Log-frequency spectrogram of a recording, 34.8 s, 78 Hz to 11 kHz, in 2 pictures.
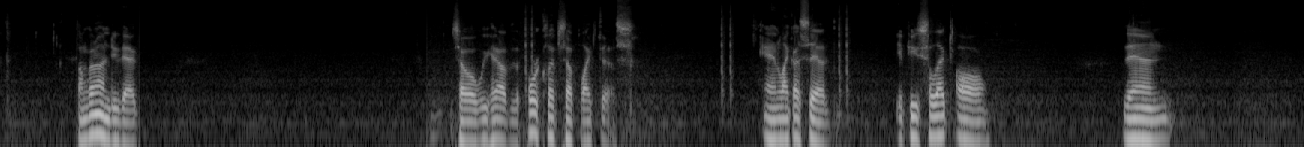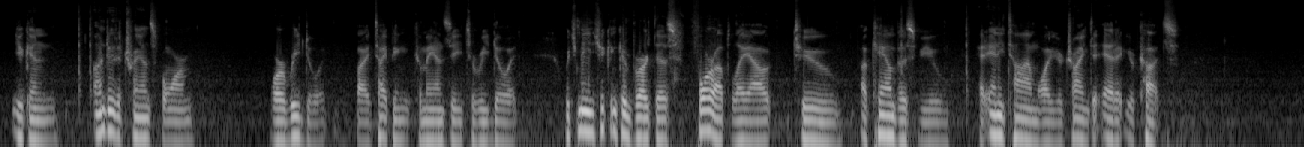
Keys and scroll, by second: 2.2 super+z, 13.5 super+a, 22.0 super+z.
